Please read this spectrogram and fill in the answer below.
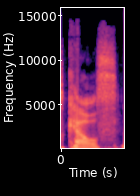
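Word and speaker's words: Kelce: He said that it's one syllable. It's Kels, not.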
